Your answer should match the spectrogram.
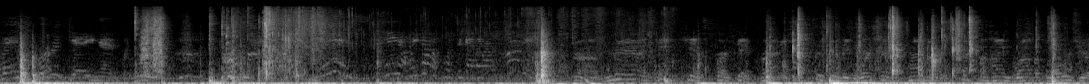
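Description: Cardboard trading-card hobby box and foil card packs being handled: sharp crinkles, clicks and knocks, with a few low thumps near the end, over background talk.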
